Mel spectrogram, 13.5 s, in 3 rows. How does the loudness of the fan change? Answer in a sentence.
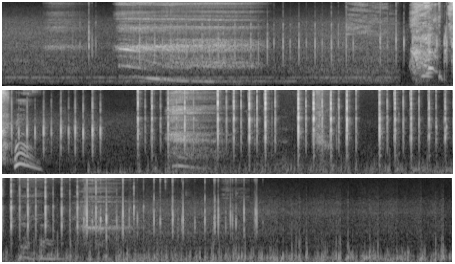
The loudness of the fan goes up.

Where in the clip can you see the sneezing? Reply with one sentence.
The sneezing can be heard from 3.5 to 5.0 s and from 7.0 to 7.8 s.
